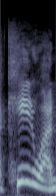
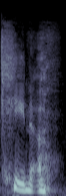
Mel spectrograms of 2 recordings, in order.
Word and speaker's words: quinoa: Quinoa. Not kino. Quinoa. What the hell's Did I Did I say kino? It's quinoa.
